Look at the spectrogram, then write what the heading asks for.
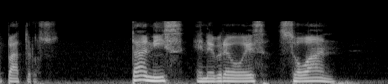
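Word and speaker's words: צֹעַן: la ciudad de patros Tanis en hebreo es soan y en la Biblia vulgata se pronuncia como tapnis aquí le llamamos Tanis pero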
